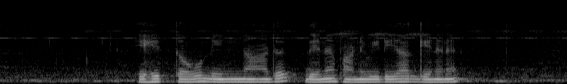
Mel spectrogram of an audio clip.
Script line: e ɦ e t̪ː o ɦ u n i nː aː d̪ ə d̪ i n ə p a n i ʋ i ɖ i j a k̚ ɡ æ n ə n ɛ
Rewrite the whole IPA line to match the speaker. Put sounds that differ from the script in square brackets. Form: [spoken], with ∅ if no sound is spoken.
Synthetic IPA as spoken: e ɦ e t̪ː o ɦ u n i nː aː d̪ ə d̪ [e] n ə p a n i ʋ i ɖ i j a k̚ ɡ [e] n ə n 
